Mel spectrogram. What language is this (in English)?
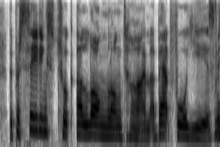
English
